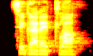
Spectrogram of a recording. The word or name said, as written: Cygaretla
